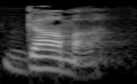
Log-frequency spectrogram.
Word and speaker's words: Gamma: Gamma it's a G sound, as in gone. Uh, always a hard G, never a J, but a G. It's always G.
